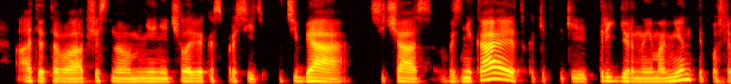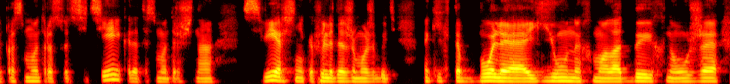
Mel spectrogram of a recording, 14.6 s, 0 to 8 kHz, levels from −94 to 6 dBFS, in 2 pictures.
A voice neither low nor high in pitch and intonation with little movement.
No: low, 115 Hz; narrow, 1.9 semitones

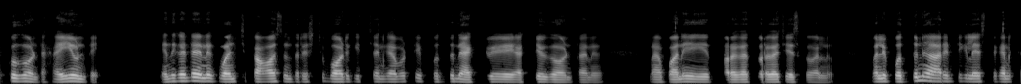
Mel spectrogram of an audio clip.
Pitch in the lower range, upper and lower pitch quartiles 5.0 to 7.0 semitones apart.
No: low, 130 Hz; average, 2.9 semitones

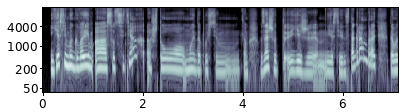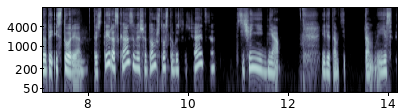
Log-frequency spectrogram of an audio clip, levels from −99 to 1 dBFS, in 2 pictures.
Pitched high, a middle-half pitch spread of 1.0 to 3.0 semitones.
No: high, 195 Hz; average, 4.8 semitones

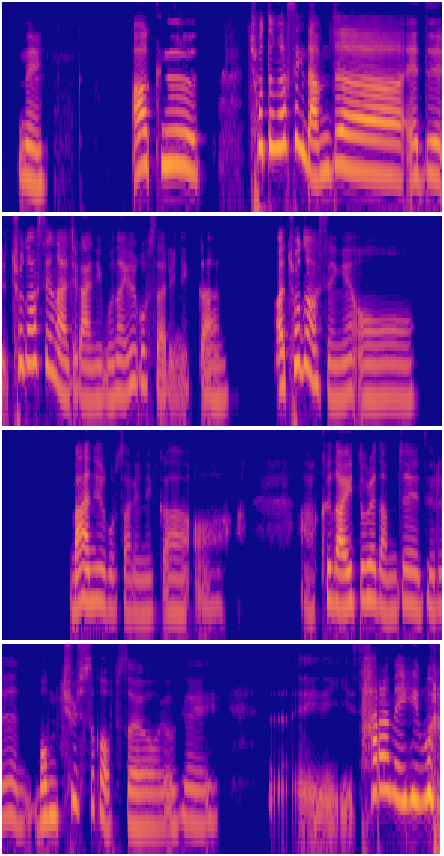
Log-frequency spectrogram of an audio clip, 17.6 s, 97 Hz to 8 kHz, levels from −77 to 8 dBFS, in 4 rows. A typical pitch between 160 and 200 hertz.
No: high, 210 Hz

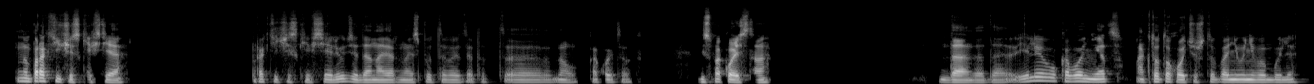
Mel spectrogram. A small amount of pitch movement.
Yes: narrow, 2.1 semitones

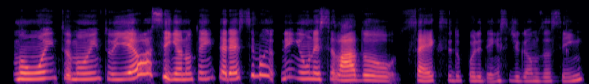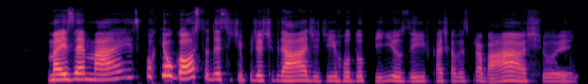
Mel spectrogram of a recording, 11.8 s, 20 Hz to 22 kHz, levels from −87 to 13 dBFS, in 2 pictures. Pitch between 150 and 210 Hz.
No: high, 225 Hz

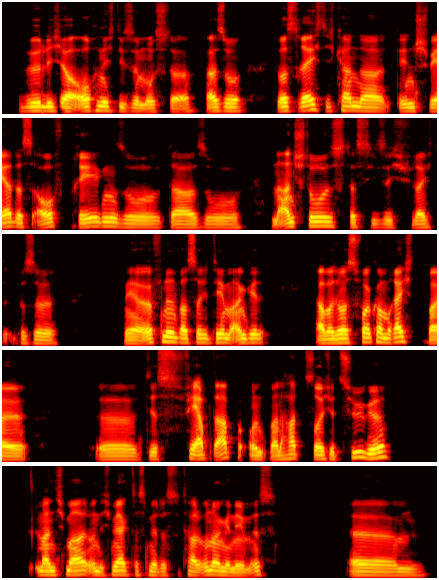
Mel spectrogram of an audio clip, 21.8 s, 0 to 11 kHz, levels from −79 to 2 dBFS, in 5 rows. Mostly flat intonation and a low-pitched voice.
No: average, 3.1 semitones; low, 110 Hz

